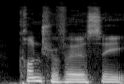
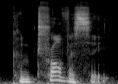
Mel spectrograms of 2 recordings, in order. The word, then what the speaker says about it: controversy: word you might find in formal english controversy is more regularly used however you will also find nowadays more people say saying controversy so the emphasis or stress is on the second syllable here's another one a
